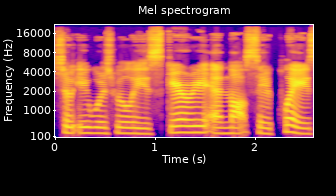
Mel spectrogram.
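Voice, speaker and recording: A woman with a Burmese accent speaks at a medium pitch in a flat monotone. The sound is dry and close with no echo, in a very clean recording with a silent background. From Myanmar. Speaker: community college student. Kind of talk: interview. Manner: halting.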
